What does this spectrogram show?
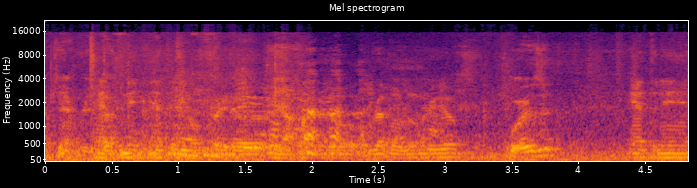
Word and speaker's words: Najarro: The next one, Anthony Alfredo Naranjo. Did I get that? Najarro. Najarro. N-A-J-A-R-O. R-R-O. R-R-O, sorry.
